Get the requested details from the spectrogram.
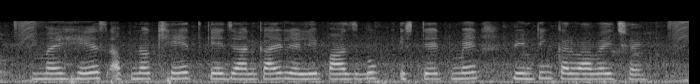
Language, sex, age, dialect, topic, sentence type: Maithili, female, 18-24, Angika, banking, statement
